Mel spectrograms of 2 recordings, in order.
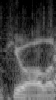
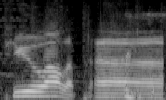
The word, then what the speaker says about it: Puyallup: It was in Puyallup.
